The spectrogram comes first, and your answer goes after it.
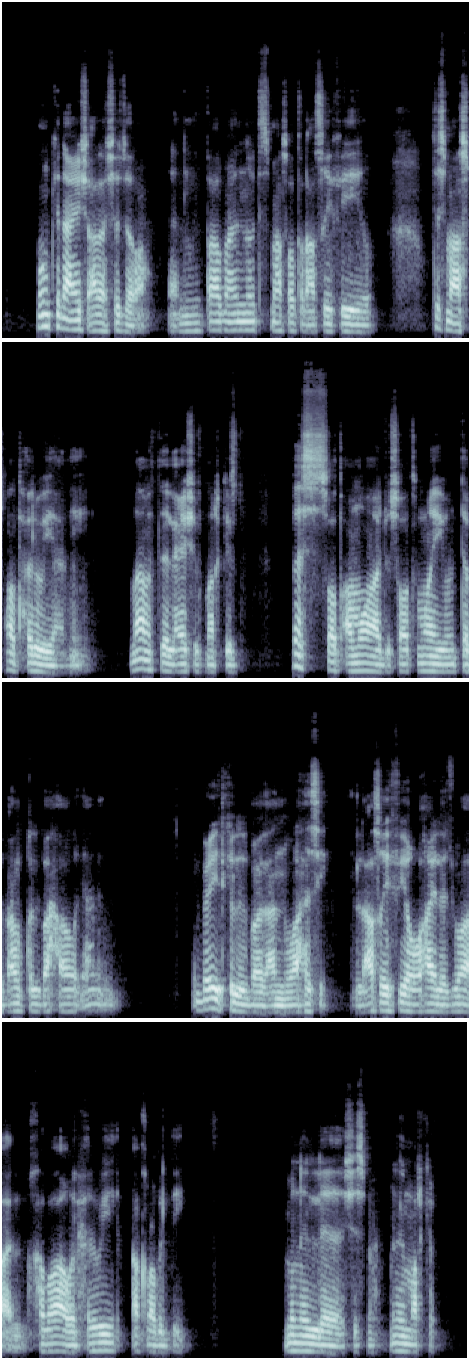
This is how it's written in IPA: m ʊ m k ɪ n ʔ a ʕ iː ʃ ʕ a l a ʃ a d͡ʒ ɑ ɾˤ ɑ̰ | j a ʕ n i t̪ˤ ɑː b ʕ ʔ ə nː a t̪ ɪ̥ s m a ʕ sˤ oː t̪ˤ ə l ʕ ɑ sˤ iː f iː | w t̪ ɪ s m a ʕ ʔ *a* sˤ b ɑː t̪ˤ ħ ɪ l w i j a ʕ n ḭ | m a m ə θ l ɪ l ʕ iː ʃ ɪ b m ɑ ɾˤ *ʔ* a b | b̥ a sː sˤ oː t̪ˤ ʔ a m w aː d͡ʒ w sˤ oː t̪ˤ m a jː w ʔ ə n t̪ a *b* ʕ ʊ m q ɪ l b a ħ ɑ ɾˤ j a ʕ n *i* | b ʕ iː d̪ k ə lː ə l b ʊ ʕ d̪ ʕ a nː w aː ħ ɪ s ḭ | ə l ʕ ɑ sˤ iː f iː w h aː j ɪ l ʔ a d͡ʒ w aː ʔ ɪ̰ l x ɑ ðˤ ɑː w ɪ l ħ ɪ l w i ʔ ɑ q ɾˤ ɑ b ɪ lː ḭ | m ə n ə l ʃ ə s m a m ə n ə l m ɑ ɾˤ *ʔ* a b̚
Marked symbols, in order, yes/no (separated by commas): no, no, yes, yes, no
